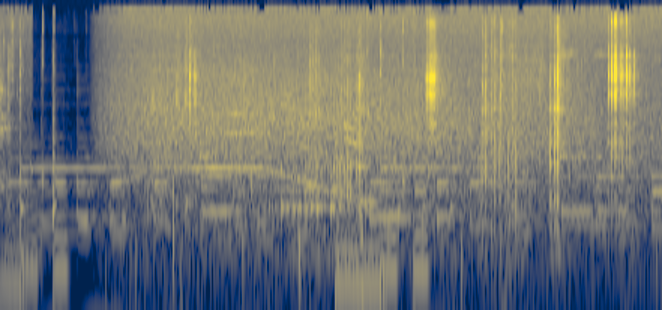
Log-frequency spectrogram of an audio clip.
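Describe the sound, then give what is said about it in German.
Trees, some of them dead, creak and squeal in the wind in a forest: long, drawn-out groaning tones that bend slowly in pitch, with a few sharper squeaks over a steady windy rush and low rumble. “Ist das nicht unheimlich, wie die Bäume quietschen?”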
